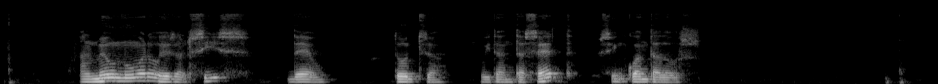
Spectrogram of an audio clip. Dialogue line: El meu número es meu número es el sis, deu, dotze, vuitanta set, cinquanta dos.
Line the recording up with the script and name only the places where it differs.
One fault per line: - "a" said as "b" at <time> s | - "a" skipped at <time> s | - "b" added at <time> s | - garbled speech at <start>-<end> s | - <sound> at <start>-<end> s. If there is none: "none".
- "meu número es" skipped at 1.8 s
